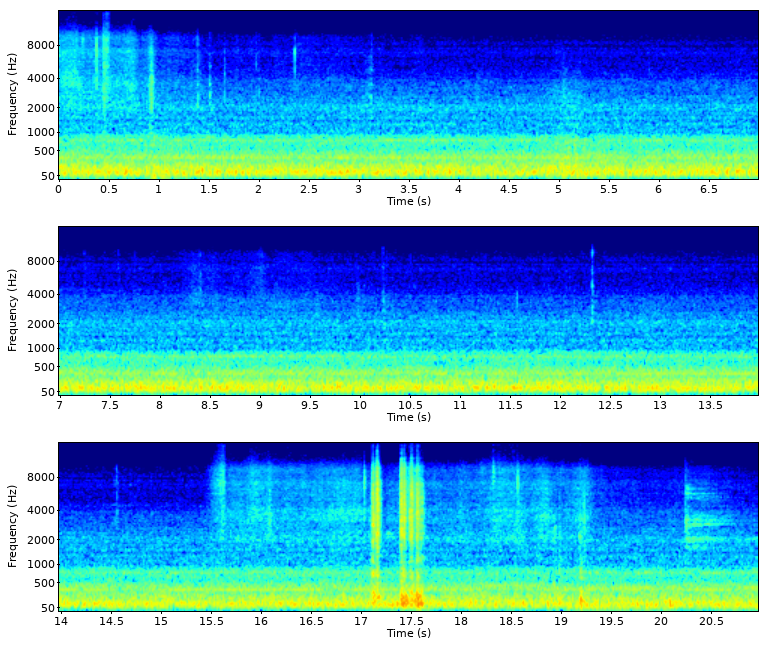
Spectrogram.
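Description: Car engine idling, heard from inside the cabin as a steady low rumble with a faint hum. Two short sharp clicks stand out near the end.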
